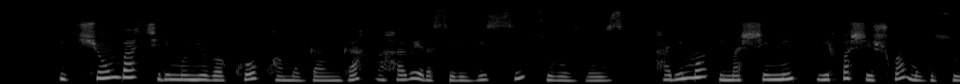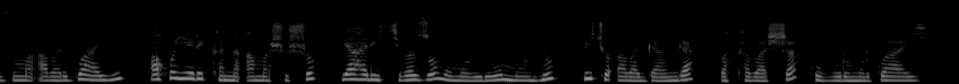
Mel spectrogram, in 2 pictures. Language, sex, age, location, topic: Kinyarwanda, female, 25-35, Huye, health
